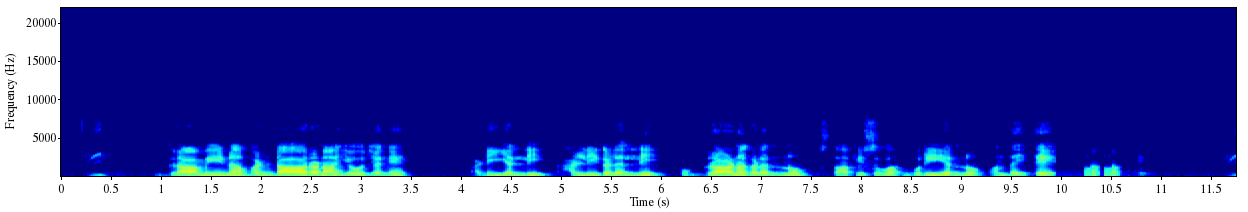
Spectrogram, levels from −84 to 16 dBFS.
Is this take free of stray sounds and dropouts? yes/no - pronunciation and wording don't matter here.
no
